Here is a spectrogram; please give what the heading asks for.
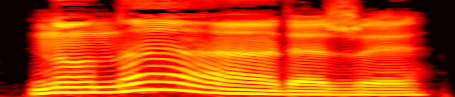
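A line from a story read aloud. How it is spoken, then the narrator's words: Drawn-out voice. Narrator (Russian): протянула Авшурка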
